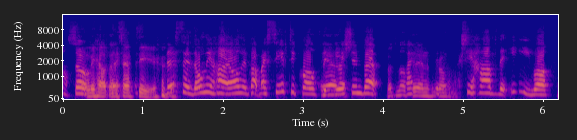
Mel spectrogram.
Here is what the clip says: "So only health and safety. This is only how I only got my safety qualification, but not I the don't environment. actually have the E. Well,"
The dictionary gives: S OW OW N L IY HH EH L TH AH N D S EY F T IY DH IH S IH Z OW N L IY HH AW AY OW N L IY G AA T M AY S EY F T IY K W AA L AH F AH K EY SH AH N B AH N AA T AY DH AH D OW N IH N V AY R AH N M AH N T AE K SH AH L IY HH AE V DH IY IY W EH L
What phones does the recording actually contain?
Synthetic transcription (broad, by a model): S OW OW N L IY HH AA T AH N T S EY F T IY DH IH S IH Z OW N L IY HH AW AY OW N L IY G AA T M AY S EY F T IY K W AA L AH F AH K EY SH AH N B AH T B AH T N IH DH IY AH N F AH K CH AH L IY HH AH V DH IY IY W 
